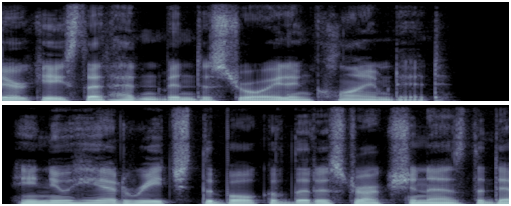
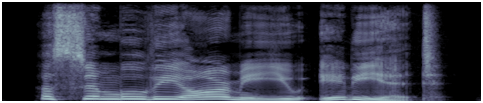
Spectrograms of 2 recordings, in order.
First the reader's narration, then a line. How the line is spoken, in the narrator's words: Zion shouted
